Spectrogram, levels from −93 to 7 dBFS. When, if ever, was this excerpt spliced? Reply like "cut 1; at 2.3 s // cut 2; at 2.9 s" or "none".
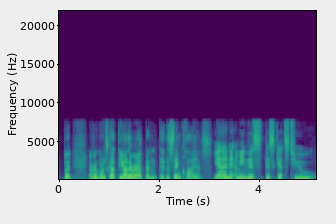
none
